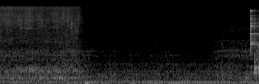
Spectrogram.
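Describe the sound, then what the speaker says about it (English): Knife rinsed under a running kitchen tap while cooking mahi mahi, a steady broadband rush of water for most of a second that cuts off, followed by quiet and a brief splash near the end. "Rinse off the knife."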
